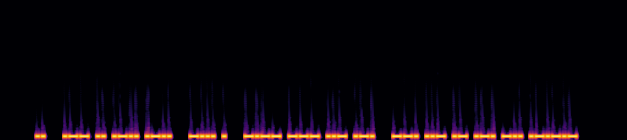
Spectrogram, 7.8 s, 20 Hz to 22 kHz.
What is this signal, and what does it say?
Morse code, heard as a keyed tone, about 36 wpm, 700 Hz. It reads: I WILL BE YOUR GUARD.
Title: Sentences from Top 1000 Words - Review Part 4 - 35wpm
